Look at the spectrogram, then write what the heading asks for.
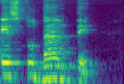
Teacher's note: o dan tem 3 letras, mas somente 2 fonemas, porque o N foi assimilado pela vogal. E quando a gente vai contar esse tipo de sílaba, a gente vai dizer que ela é uma sílaba que tenha uma consoante, dan, e uma vogal.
